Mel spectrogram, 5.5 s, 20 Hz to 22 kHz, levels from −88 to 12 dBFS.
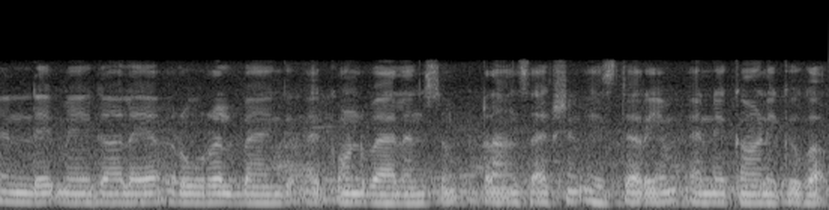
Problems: continuous background conversations, low volume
